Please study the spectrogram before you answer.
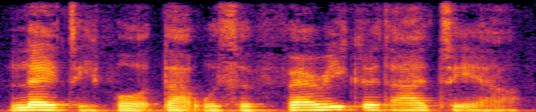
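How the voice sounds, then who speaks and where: A woman reading a children's storybook aloud in an expressive storytelling manner. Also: on the low side, moderate pace, gravelly. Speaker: children's book reader.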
